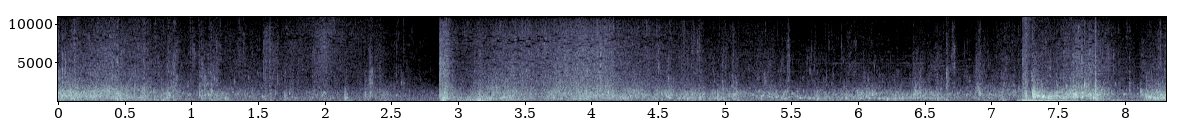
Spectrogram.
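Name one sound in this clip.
Water splashes as someone swims.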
